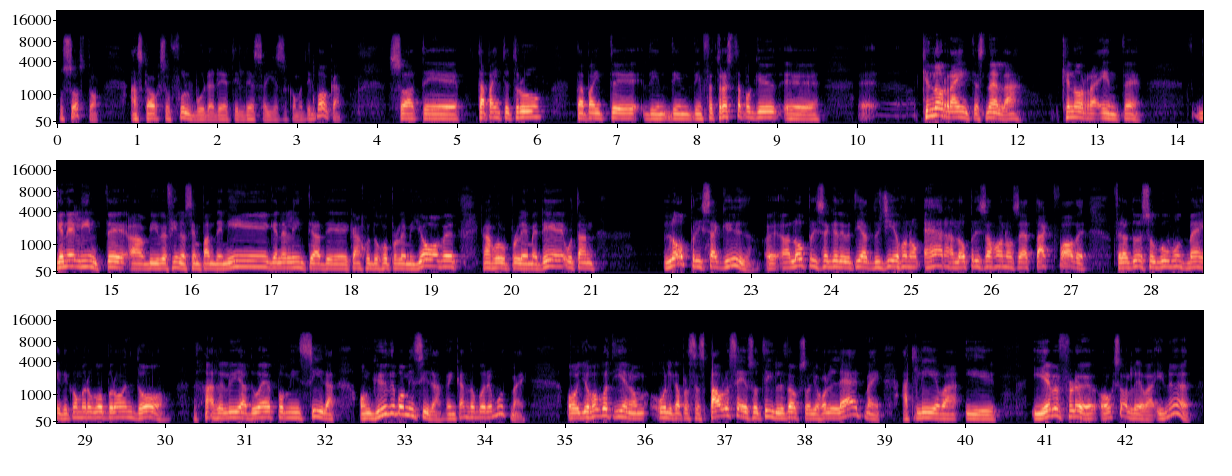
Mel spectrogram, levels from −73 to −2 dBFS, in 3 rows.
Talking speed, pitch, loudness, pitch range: 190 wpm, 150 Hz, -22 LUFS, 130-165 Hz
